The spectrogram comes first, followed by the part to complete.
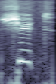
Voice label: "chute", French

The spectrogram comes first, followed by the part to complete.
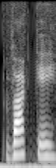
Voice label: "vaquer", French

